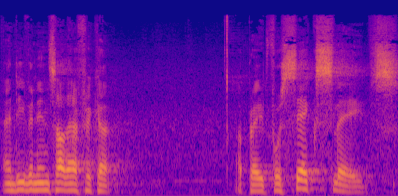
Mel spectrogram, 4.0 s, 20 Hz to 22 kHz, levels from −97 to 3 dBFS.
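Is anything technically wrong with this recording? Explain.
No, nothing is technically wrong with this audio.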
